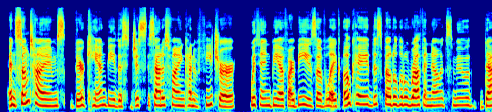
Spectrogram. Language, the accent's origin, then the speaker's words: English; Bible Belt, United States; I grew up in the Bible Belt, and it was very much seen as you need to get right with God.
